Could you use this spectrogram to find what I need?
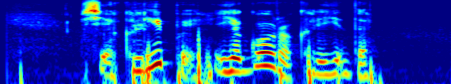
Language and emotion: Russian, sad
